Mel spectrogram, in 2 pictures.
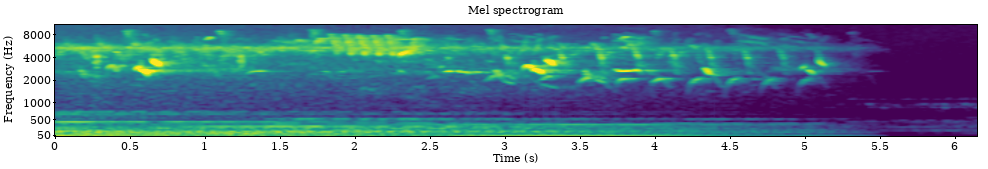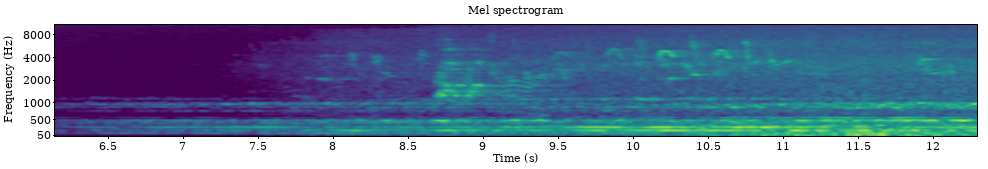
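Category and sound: bird, birds chirping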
